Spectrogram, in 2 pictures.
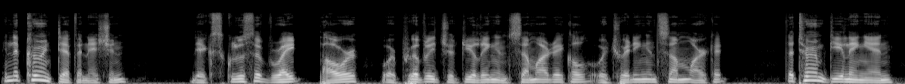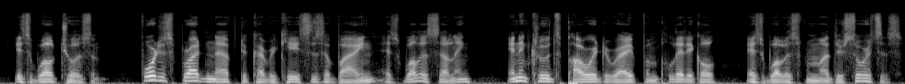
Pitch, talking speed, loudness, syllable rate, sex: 110 Hz, 175 wpm, -18 LUFS, 5.5 syllables/s, male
